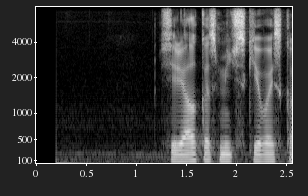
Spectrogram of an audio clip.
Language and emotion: Russian, neutral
